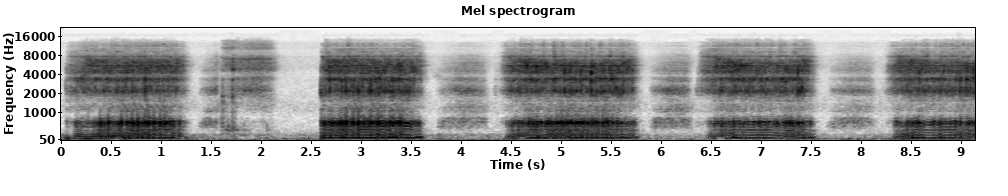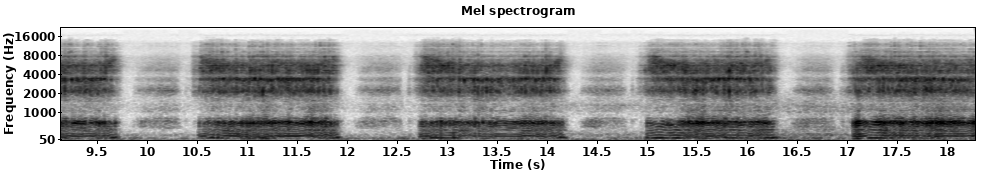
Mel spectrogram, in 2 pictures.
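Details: Adult recording their own sleep: loud, rough snores on each breath in alternating with quieter breaths out, about 14 breaths a minute. Snoring during sleep.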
